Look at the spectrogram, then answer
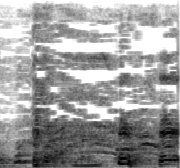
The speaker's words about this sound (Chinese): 还有不行，不行，咳嗽。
